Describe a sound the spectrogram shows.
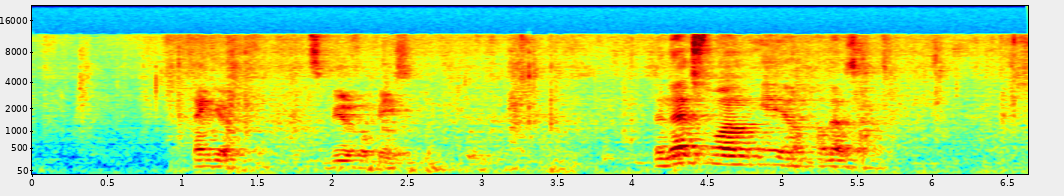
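A man speaks calmly to an audience in a large echoing hall.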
